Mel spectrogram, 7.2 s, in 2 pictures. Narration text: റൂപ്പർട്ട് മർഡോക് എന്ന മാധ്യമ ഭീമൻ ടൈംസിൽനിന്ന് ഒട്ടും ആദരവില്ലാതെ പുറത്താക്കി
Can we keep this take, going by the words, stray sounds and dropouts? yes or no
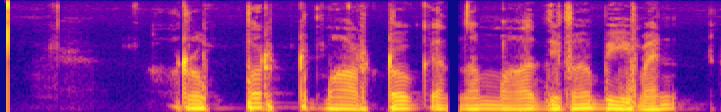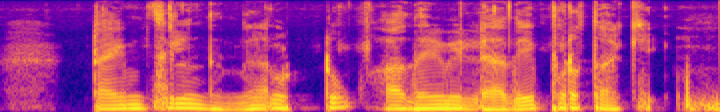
no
